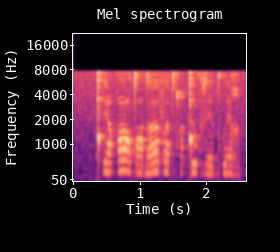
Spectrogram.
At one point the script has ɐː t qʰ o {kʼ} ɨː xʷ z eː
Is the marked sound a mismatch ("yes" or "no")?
yes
